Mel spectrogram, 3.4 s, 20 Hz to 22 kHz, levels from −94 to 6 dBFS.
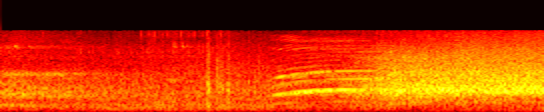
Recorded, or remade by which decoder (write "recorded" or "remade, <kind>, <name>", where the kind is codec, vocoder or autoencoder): recorded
